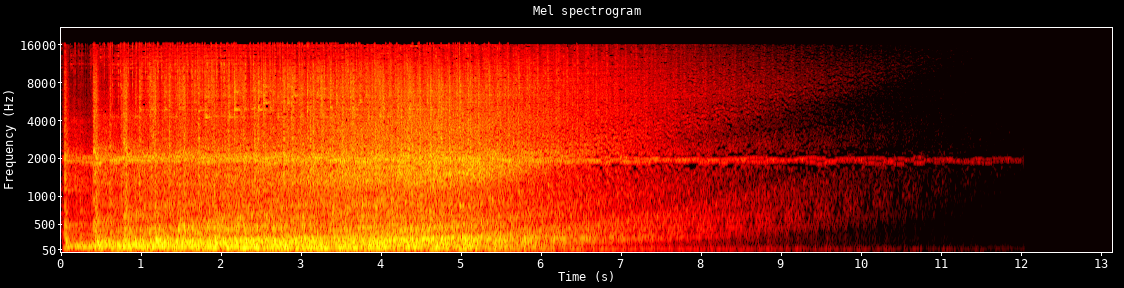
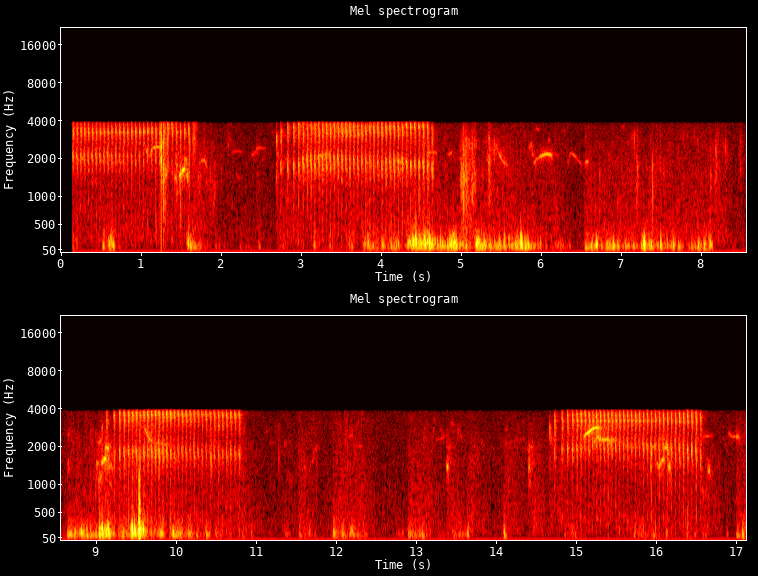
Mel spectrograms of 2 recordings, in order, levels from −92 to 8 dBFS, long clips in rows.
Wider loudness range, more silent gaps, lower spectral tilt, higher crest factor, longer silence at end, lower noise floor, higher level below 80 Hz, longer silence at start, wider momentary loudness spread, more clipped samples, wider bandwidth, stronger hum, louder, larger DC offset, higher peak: first, 18 LU vs 15 LU; neither; second, -3.5 dB/octave vs -9.5 dB/octave; second, 18 dB vs 24 dB; first, 5 s vs 0 s; first, -69 dBFS vs -55 dBFS; first, -34 dBFS vs -42 dBFS; second, 0 s vs 0.15 s; second, 18 LU vs 22 LU; neither; first, 17 kHz vs 4 kHz; neither; first, -17 LUFS vs -23 LUFS; second, under 0.1% vs 0.1%; about the same, -2 dBFS vs 0 dBFS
